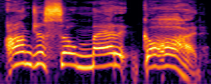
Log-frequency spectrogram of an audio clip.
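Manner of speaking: put-on high, slow, whiny teen girl voice; upset teen girl. Girl quoted, sobbing.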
